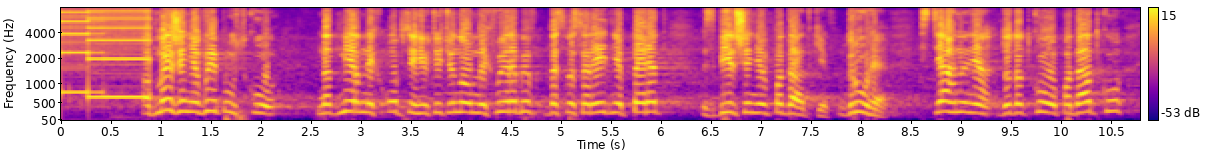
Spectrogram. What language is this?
Ukrainian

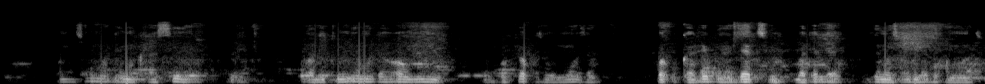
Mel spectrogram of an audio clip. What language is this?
Swahili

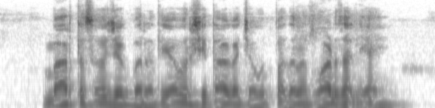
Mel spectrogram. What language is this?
Marathi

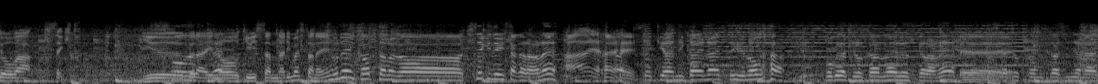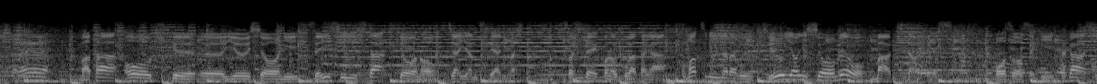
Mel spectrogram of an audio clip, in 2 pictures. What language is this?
Japanese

